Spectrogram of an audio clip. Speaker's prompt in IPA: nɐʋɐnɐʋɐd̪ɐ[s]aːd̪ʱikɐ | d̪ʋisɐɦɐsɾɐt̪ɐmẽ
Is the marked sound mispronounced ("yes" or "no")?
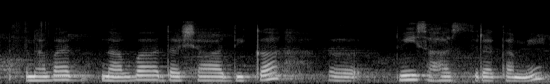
yes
